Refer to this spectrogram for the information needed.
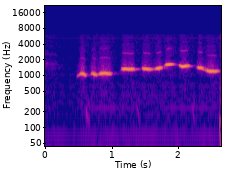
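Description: A person whistles a short melody of about nine clear, steady notes in a bright mid-high register, gliding slightly between pitches, ending with a soft thump.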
